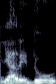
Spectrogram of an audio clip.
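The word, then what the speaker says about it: يلد: So yalidu is the president's word if you had a u sound at the end of it.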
